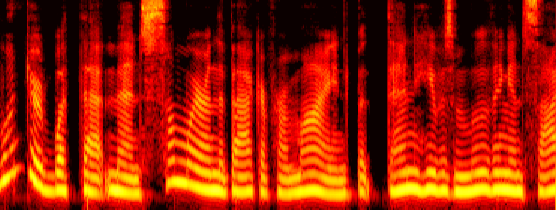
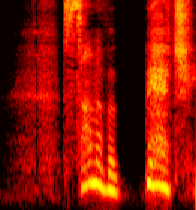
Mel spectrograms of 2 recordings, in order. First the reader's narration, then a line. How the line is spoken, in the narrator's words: he panted, his body shaking too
